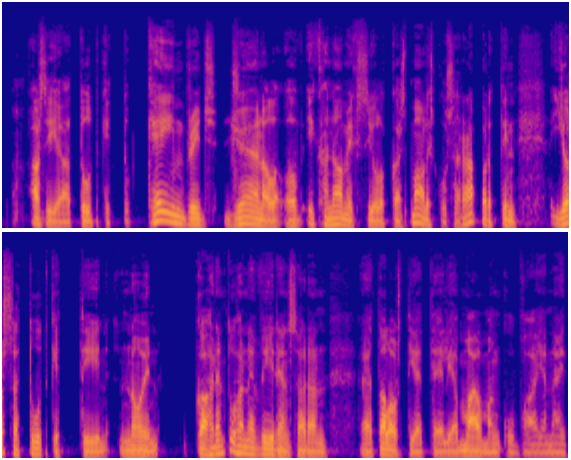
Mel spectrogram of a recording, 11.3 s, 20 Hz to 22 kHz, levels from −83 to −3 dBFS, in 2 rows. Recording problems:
none

